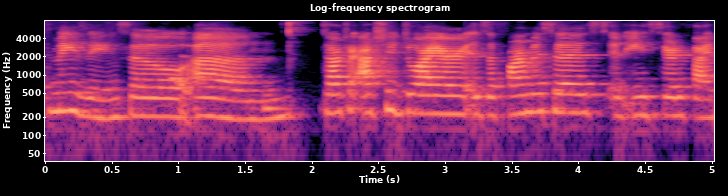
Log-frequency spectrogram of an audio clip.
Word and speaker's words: Dwyer: Dwyer.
